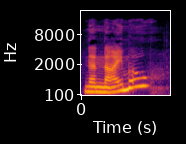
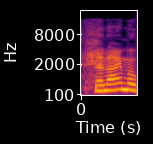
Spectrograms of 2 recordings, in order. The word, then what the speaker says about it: Nanaimo: Listen, you have a range of delicious treats, lemon truffles, Canadian, is it Nanaimo? – You said it right. Nanaimo bars.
